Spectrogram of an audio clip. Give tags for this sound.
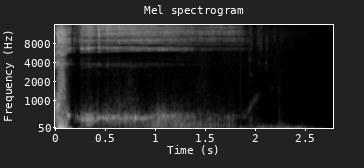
beatbox
boom
crash
dare-19
human

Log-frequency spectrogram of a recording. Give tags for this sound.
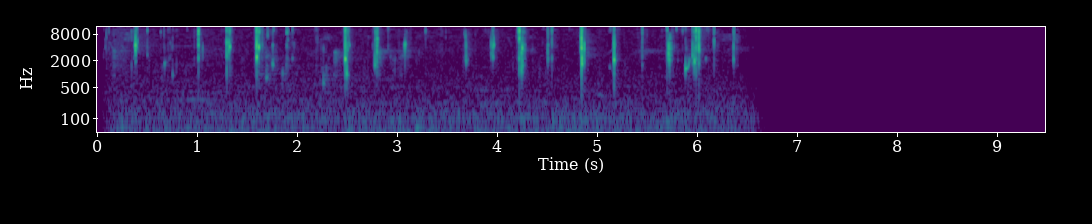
drip
drop
field-recording
lake
liquid
nature
rain
river
splash
stream
trickle
water

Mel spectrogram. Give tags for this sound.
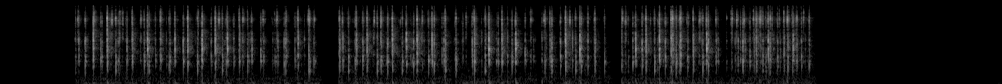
Staccato
Sound-effect
Mechanical
Keyboard

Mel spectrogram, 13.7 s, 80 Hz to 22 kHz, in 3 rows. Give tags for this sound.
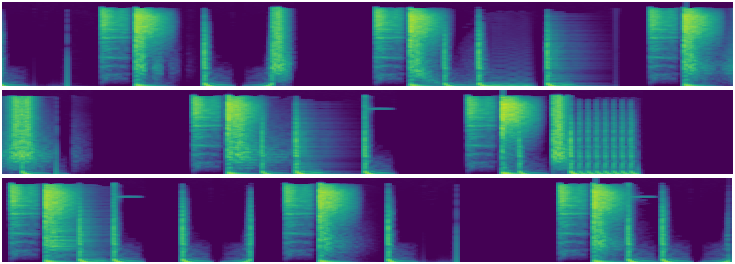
awesome
hit
video
melody
8-bit

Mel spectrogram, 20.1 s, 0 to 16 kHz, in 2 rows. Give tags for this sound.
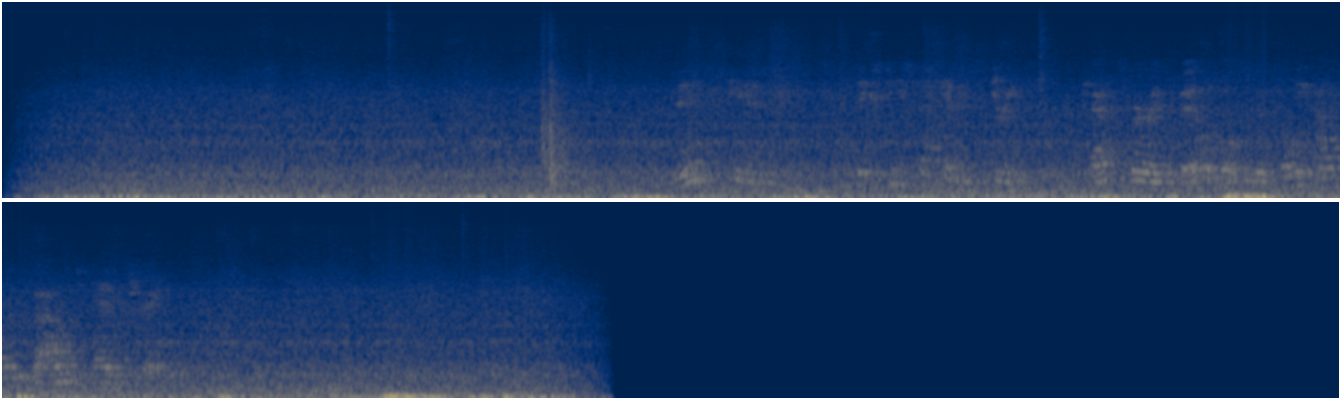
62nd
moving
nyc
PA
st
subway
train
voice

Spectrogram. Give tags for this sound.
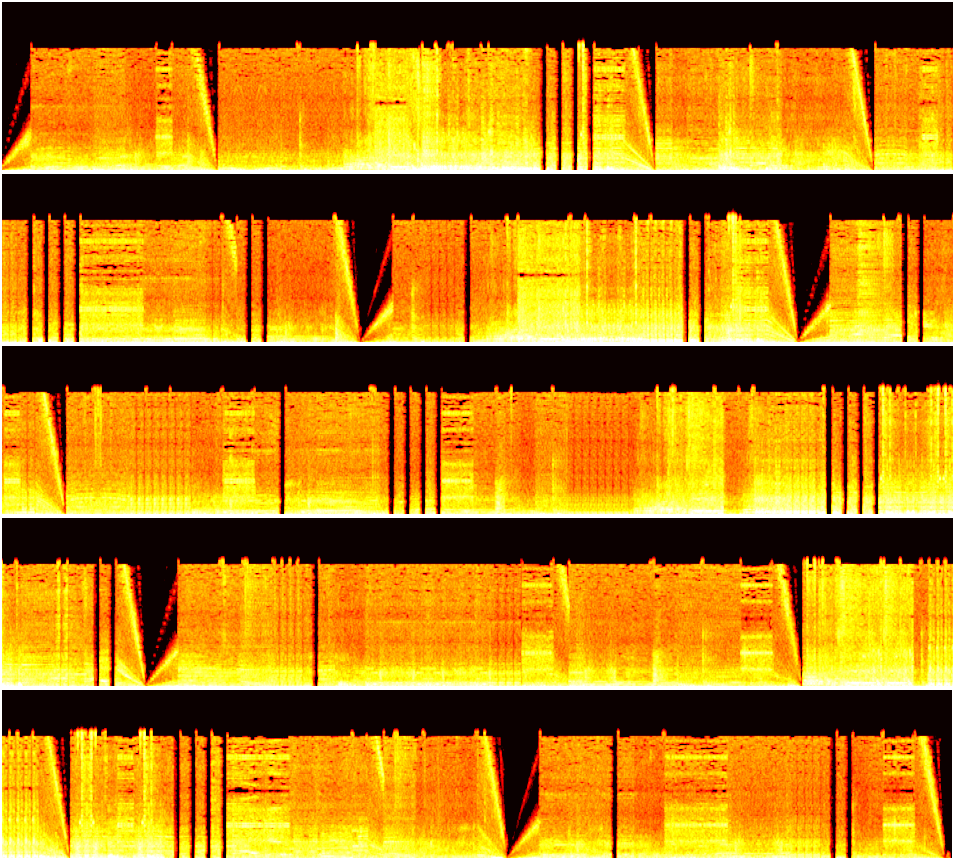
Ambient
Field
Glitch
Illformed
Noise
Tweakbench
VST

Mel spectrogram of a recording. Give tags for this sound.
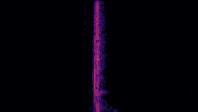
desk
drop
dropping
paper
reverb
slapping

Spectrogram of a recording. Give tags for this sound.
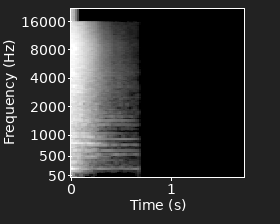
drum
logic
snare
zero

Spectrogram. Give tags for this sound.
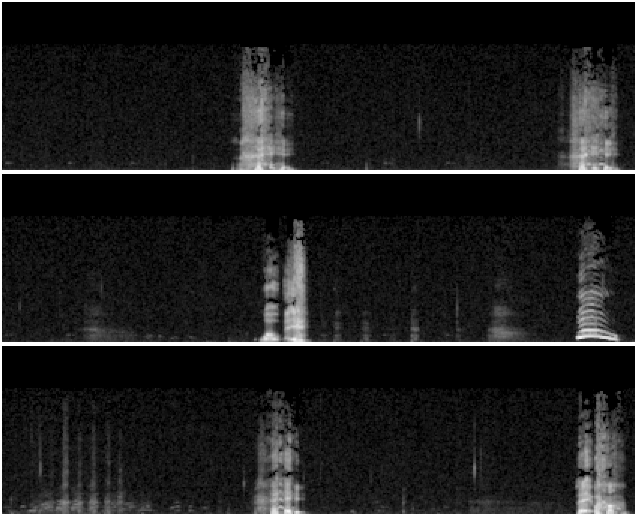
Woo
Laugh
Chuckle

